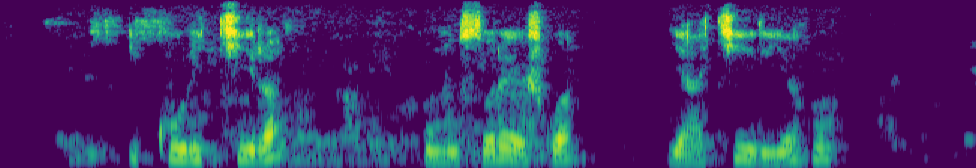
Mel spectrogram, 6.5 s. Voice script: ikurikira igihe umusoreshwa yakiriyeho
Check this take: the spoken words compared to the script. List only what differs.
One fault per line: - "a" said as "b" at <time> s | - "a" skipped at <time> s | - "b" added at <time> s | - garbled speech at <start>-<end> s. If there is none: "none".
- "igihe" skipped at 1.8 s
